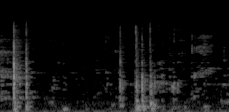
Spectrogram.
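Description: Keys on a computer keyboard are typed in irregular bursts of clicks, close and fairly quiet, with a few louder clustered strokes and no talking.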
